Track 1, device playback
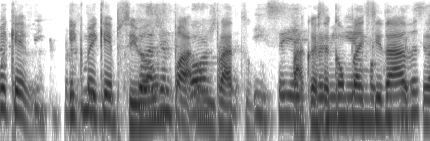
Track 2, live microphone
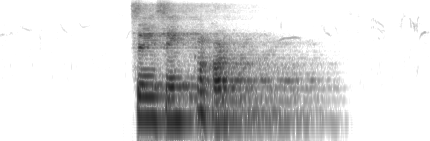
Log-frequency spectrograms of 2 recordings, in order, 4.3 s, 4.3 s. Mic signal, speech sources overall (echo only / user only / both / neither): user only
